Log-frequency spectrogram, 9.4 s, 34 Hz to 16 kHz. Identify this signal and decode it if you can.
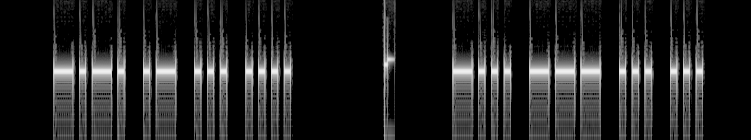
Morse code, heard as a keyed tone, about 15 wpm, 700 Hz. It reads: CASH BOSS
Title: Sentences from Top 700 Words - New Word Drill - 15wpm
